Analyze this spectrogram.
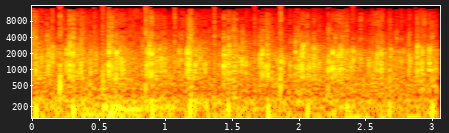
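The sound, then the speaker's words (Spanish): A crowd in the Plaza del Mercado Chico breaks into steady, sustained applause after a minute of silence for the 40 people killed in a railway accident, many hands clapping densely at once with an open-air sound and no voices standing out. “Así sonaba el aplauso posterior al minuto de silencio de la Plaza del Mercado Chico.”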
